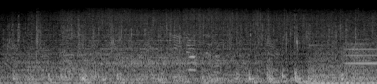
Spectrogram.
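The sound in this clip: Steady rain falls in a small town as men search the streets. A dense, even hiss of drops on surfaces runs throughout, with voices mixed in.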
